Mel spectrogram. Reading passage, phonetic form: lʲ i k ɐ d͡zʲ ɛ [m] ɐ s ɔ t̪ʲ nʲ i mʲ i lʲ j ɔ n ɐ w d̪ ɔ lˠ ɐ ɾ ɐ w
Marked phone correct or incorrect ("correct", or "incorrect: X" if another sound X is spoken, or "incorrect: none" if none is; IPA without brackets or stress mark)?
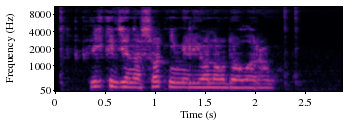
incorrect: n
